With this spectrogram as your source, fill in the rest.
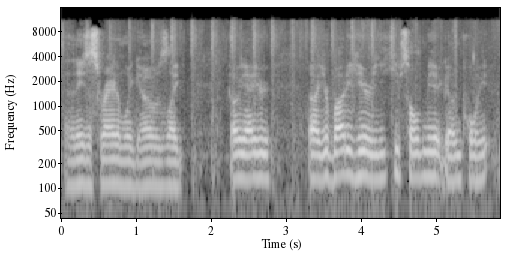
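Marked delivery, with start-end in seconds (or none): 2.3-5.7 put-on offhand delivery in a Canadian accent. Retelling what the Canadian player said in the game: imitating the Canadian player. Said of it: "He sounds just like him".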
